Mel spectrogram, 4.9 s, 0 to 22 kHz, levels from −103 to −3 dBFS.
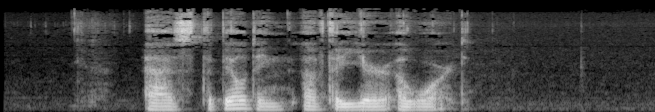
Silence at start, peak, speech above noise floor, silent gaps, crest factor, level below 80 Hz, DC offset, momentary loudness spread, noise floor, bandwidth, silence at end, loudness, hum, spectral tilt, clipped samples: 0.55 s; 0 dBFS; 45 dB; none; 22 dB; -58 dBFS; under 0.1%; 17 LU; -64 dBFS; 16 kHz; 1.4 s; -19 LUFS; none; -3.5 dB/octave; under 0.1%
